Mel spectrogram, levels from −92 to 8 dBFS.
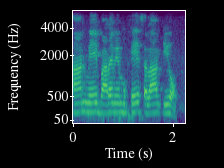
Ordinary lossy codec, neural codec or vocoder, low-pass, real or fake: Opus, 24 kbps; none; 5.4 kHz; real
